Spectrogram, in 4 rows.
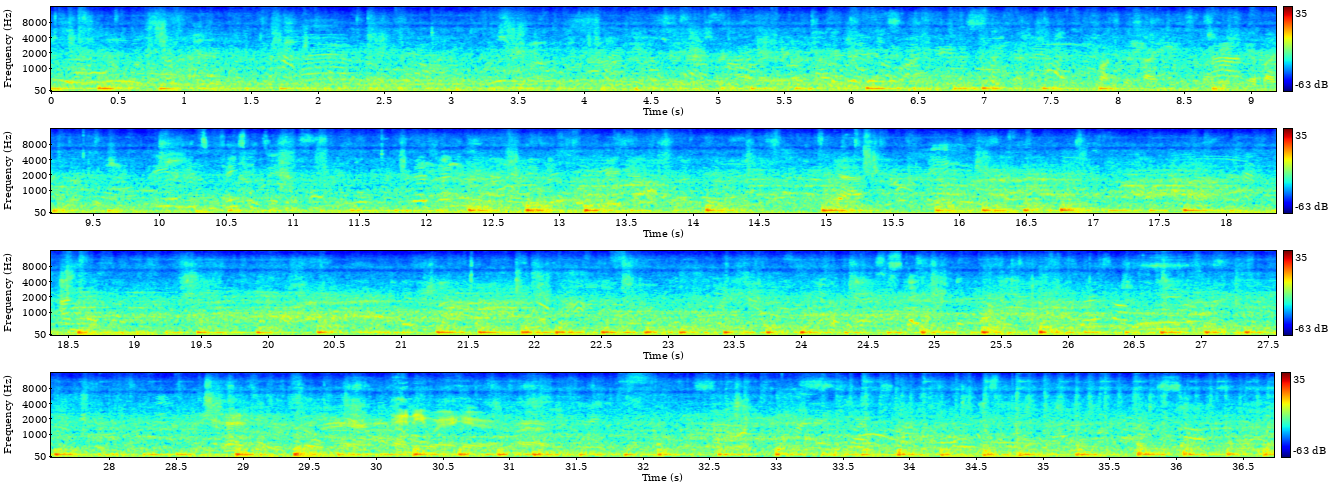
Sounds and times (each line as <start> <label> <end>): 0.0 chants 36.7
0.0 drums 36.7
